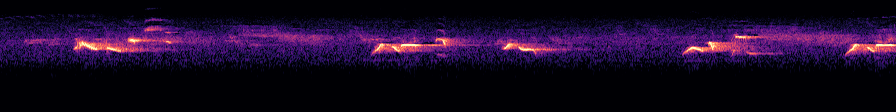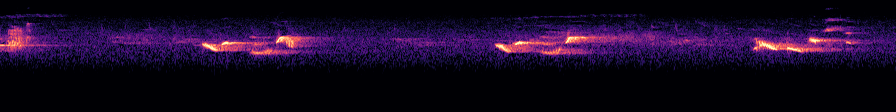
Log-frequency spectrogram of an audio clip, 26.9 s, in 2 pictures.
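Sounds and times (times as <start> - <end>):
Eurasian blackbird song: 0.4 - 2.8, 5.4 - 8.8, 9.8 - 14.2, 15.2 - 18.2, 20.8 - 26.4.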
